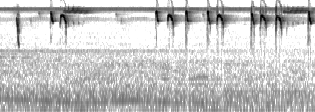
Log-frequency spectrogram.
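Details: Brown-throated sunbird song aimed at provoking wild rivals: one sharp falling note, then bursts of high arched chirps, singly and in pairs, with a steady thin high hiss behind them.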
